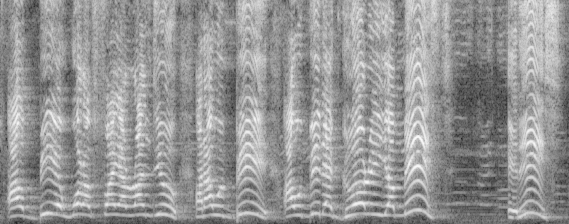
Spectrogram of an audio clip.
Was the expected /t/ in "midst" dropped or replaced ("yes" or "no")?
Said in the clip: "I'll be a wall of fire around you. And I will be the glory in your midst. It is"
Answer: no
